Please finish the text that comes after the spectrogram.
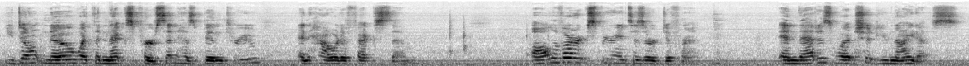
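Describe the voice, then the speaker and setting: A woman reading a letter aloud at a memorial gathering, giving short listed phrases with pauses between them. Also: mid-range voice. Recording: distant mic, noisy crowded venue.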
